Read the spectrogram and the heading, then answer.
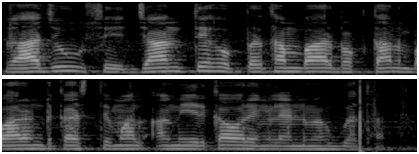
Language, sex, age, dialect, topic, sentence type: Hindi, male, 25-30, Awadhi Bundeli, banking, statement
